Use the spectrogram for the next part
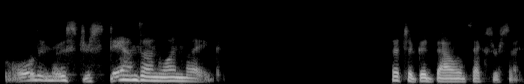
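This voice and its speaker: A woman teaching a tai chi class, giving serene, encouraging, unhurried movement cues. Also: low voice, gravelly, warm tone, slightly rough. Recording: roomy, dull lo-fi sound.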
